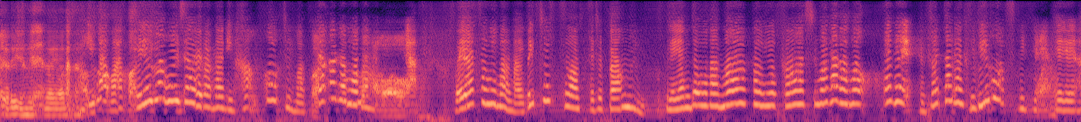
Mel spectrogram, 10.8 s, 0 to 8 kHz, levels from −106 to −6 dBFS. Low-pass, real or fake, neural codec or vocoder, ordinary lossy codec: none; fake; codec, 16 kHz, 0.5 kbps, FreqCodec, smaller model; none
